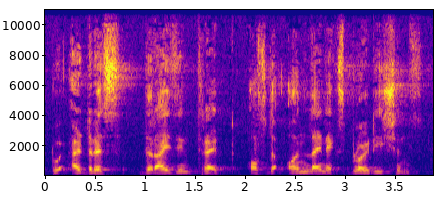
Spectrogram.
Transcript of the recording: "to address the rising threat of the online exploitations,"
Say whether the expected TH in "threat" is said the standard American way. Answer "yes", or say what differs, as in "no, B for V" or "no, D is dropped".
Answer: no, T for TH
